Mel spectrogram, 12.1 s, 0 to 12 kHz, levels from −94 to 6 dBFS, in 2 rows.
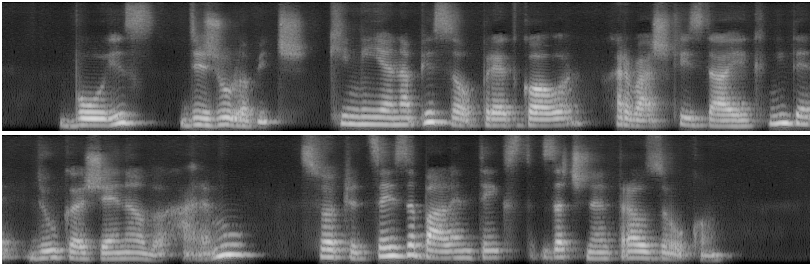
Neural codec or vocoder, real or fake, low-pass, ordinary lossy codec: codec, 24 kHz, 0.9 kbps, WavTokenizer, large speech release; fake; none; none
